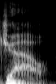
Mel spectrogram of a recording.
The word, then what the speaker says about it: Zhou: After his fall, Dixon was given the posthumous title of King Zhou, pronounced Zhao, where the character Zhou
